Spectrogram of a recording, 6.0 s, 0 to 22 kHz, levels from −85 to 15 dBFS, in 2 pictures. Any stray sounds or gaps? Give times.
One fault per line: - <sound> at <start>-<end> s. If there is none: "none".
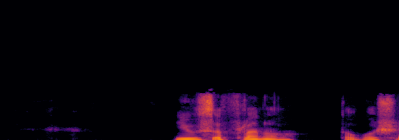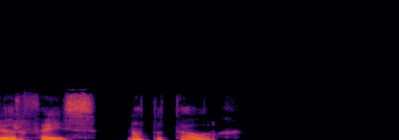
none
